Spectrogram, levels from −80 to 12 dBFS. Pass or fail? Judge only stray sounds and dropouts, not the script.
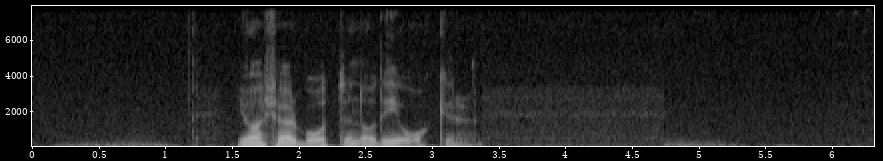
pass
